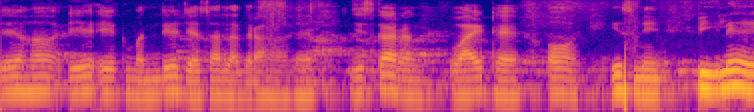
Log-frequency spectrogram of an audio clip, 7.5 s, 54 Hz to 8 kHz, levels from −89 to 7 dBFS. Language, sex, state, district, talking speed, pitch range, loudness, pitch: Hindi, male, Bihar, West Champaran, 125 wpm, 115-135 Hz, -20 LUFS, 125 Hz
